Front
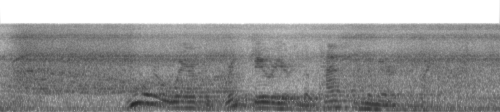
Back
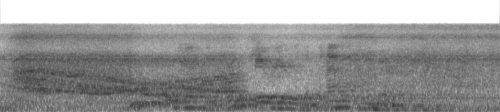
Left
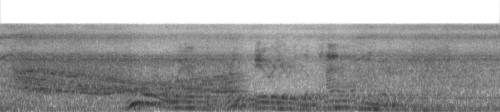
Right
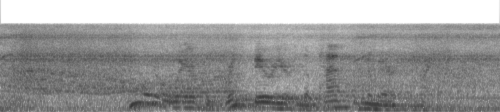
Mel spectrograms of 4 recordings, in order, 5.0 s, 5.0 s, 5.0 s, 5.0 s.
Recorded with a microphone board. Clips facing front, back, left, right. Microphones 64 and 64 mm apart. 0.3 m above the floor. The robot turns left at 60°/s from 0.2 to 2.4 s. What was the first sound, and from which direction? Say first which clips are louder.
A man speaking: front 3 dB, right 1 dB; 50° left.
